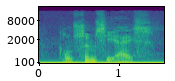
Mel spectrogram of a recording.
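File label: "consumptieijs", Dutch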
